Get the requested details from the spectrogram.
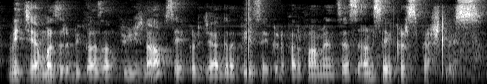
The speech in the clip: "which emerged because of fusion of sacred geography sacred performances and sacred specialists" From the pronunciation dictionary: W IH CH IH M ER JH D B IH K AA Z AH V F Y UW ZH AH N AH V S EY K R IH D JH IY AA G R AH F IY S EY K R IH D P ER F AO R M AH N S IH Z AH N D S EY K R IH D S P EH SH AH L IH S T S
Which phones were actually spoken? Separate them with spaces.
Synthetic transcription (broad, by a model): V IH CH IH M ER Z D B IH K AA Z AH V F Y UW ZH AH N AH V S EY K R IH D JH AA G R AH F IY S EY K R IH D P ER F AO R M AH N S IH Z AH N D S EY K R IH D S P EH SH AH L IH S S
